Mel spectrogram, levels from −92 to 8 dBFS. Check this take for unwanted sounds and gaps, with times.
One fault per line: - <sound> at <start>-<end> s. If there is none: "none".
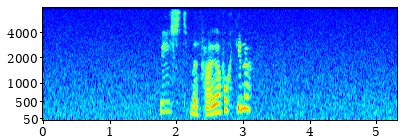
none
